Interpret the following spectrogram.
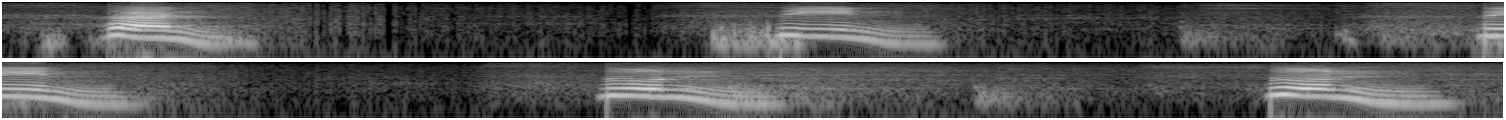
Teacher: சா சாவுடைய உச்சரிப்பு எங்கேருந்து வரும்? நுனி நாக்குல இருந்து இந்த சவுண்ட் வரணும். சன். சின் சின், சுன் சுன், ஜன் ஜன், ஜின்.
